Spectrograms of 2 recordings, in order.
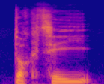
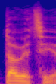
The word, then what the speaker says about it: Doherty: Erin Doherty, or Doherty, I think she pronounces it as, is just an absolutely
